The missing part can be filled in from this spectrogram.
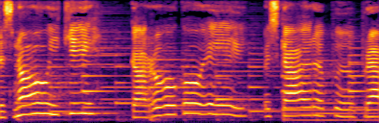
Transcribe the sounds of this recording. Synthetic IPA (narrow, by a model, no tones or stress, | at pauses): əsnowiki | kaɾokoe | weskaɾəbəb̥ɾa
